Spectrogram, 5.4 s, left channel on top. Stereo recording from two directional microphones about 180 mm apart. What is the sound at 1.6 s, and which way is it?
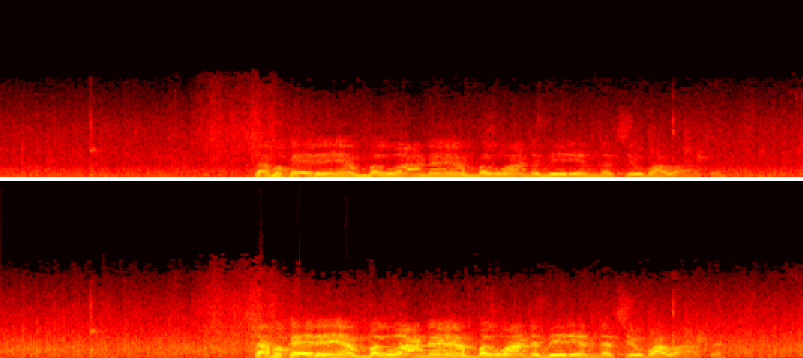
Speech, 25° right (ahead or behind).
